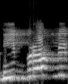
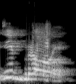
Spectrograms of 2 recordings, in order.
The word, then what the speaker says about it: de Broglie: তো ডি ব্রগলি কি বললো, আমি ব্রগলি বলছি, ডি ব্রগলি, তাই না? বাংলা বইগুলোতেও দেখবা ব্রগলি দেওয়া, কিন্তু ইট ইজ ডি ব্রয়, মানে যদি তুমি ঠিকভাবে প্রোনাউন্সিয়েট করো।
